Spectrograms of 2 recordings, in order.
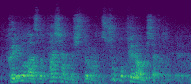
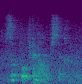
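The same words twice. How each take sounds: First: Said in the usual way. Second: Fast, breathless hushed repeat; quick whisper. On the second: Retold or imitated. Preacher telling how the wire suddenly slid out, in a fast whisper.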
